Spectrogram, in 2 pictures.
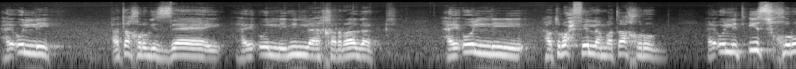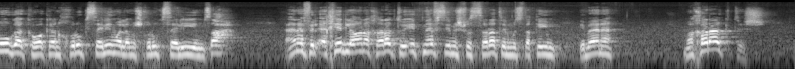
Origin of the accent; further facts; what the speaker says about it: Egypt; انا نفسي في برنامج تلفزيوني كان في قناة امجاد عندنا في مصر،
